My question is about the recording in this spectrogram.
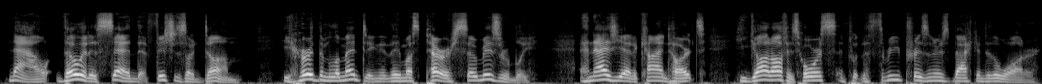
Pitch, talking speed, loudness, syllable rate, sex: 155 Hz, 230 wpm, -19 LUFS, 5.6 syllables/s, male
